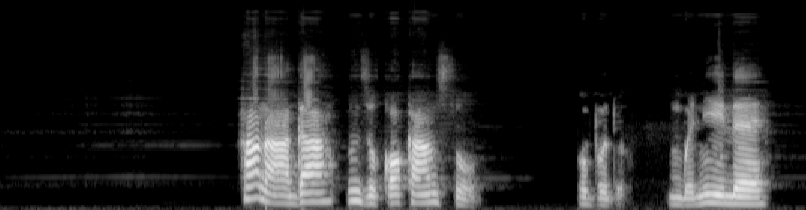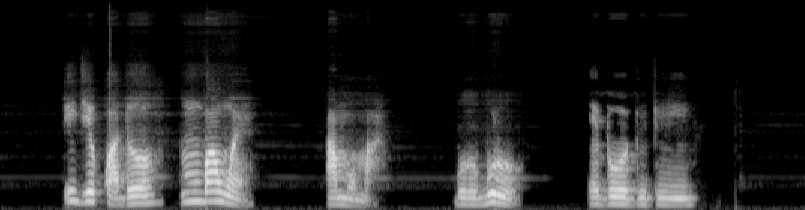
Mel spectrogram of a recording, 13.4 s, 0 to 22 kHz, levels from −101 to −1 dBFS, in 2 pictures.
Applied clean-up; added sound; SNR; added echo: neural mask model DeepFilterNet 3.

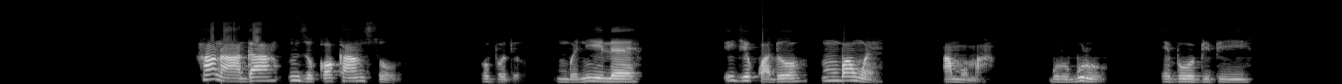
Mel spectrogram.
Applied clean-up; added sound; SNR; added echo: none; none; none; none.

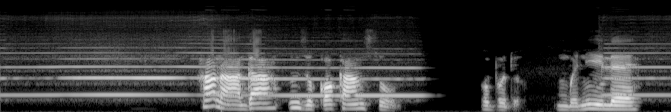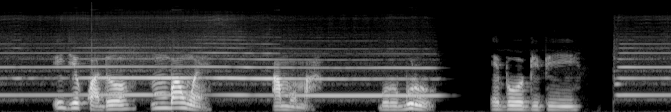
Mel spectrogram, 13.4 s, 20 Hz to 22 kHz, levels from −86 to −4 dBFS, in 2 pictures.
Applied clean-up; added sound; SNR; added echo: none; Wind instrument, woodwind instrument; 6 dB; none.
